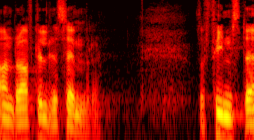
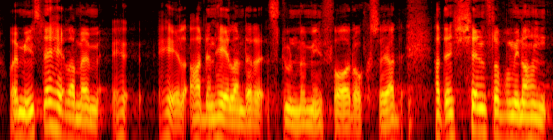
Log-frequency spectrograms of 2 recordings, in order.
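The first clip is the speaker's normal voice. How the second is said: usual speaking voice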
